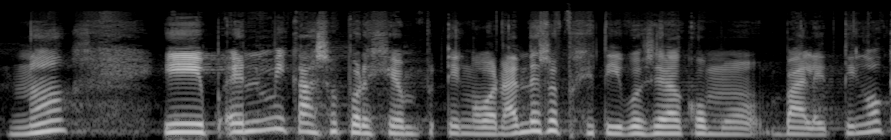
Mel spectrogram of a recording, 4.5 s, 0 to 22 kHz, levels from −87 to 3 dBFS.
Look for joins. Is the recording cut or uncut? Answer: cut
